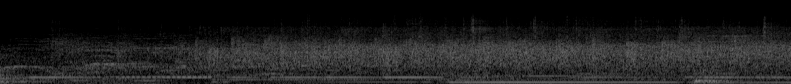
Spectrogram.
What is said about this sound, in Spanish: La gente valiosa aplaude al Señor con ganas.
